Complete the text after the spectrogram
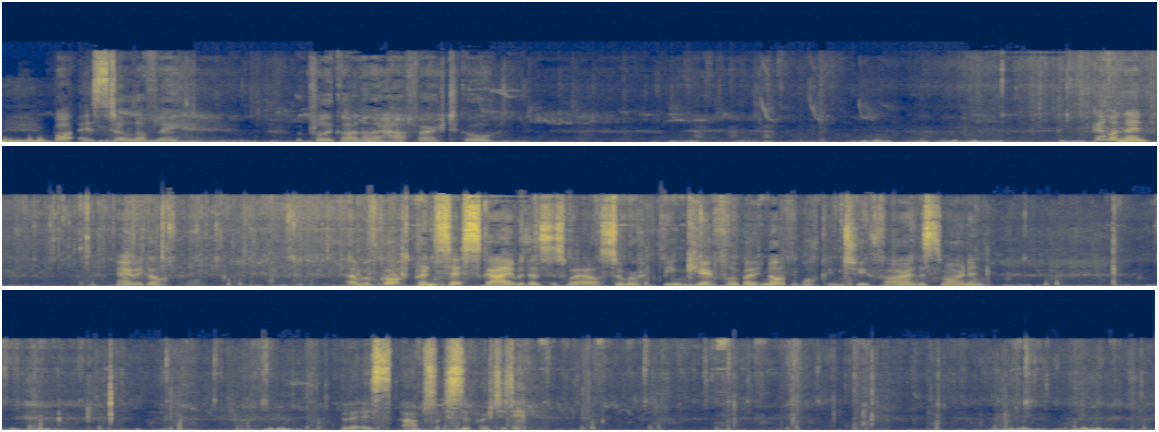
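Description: Footsteps tread on a paved lane.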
